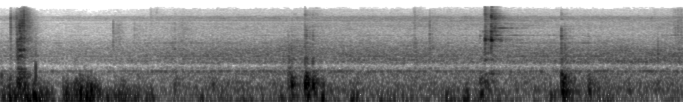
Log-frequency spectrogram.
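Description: Outdoor ambience with wind rumbling on the microphone and a faint steady insect drone, broken by a few light knocks and clatters of plastic toy containers and dishes being handled, the sharpest near the start and about five seconds in.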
